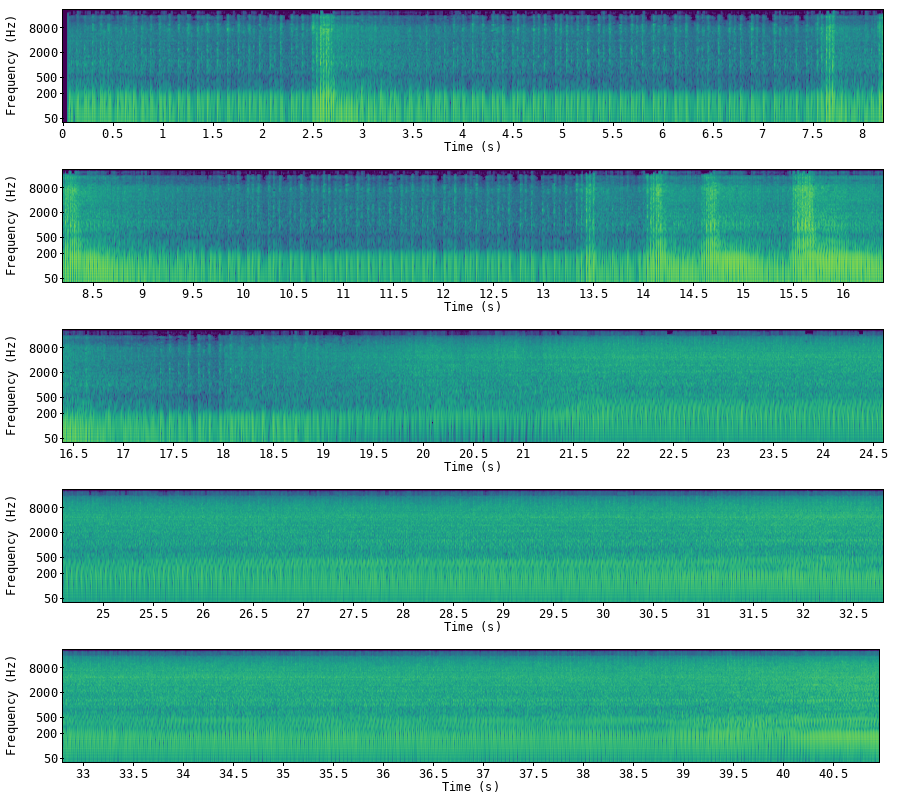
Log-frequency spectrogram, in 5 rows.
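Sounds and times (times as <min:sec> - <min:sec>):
motorcycle engine idling: 0:00.0 - 0:39.7
engine revving in throttle blips: 0:13.4 - 0:16.9, 0:37.6 - 0:40.9.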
